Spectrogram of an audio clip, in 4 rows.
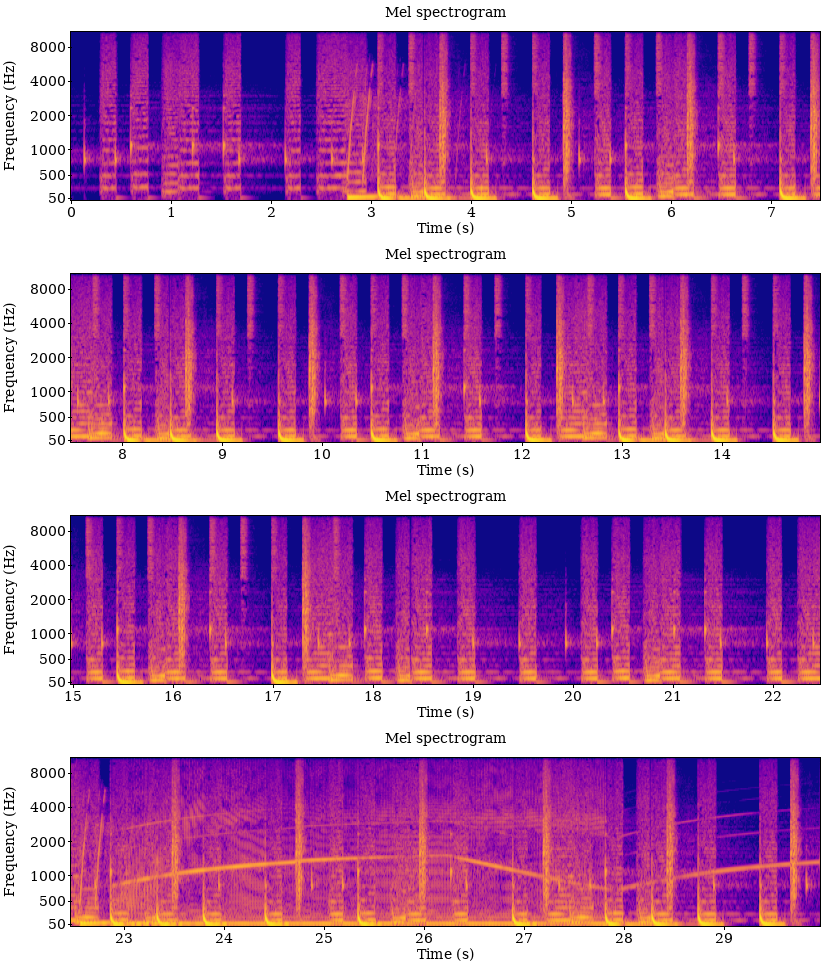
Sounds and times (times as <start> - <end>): Electronic dance music: 0.3 - 17.8, 21.0 - 29.9.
